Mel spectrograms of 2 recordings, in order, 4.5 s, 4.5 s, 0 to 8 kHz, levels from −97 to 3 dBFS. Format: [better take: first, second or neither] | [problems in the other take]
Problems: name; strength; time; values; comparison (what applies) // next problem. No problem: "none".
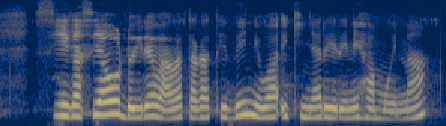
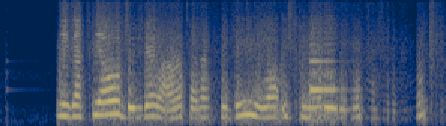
first | noise reduction (neural mask model RNNoise)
